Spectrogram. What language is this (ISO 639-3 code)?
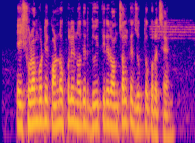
ben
